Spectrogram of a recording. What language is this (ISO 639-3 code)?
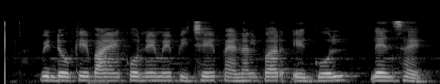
urd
